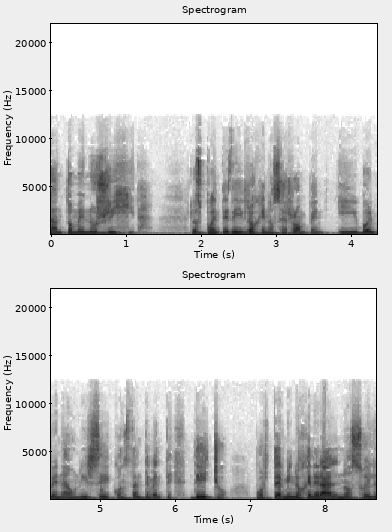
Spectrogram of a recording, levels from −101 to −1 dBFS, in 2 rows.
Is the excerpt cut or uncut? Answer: uncut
